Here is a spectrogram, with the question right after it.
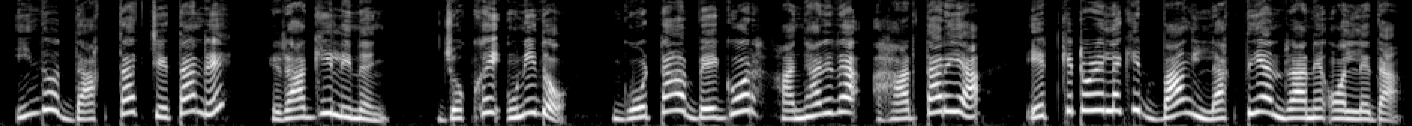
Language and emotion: Santali, angry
